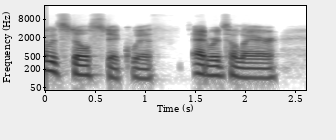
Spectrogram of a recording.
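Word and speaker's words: Edwards-Helaire: still stick with edward solaire edwards e lair i guess it's pronounced um and uh and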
